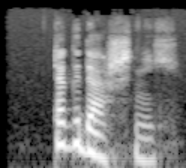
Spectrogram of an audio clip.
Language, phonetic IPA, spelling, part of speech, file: Russian, [tɐɡˈdaʂnʲɪj], тогдашний, adjective, Ru-тогдашний.ogg
- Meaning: of that time, of those times, then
